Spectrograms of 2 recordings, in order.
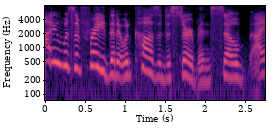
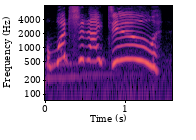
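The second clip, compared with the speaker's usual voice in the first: high, slow, stretched-out desperate yell. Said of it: "someone yelling things like".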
